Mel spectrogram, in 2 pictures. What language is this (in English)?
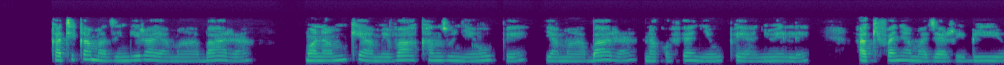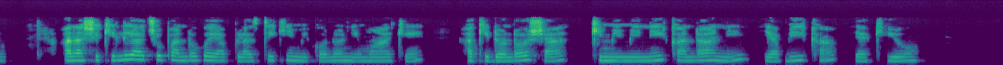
Swahili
